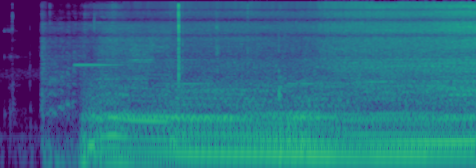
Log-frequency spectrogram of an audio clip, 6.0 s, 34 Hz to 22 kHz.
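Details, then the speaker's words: EA825 4.0T V8 cold start after installing the TSB-updated replacement part 0P2 103 211 H. Steady, even idle, with the high-pitched whistle heard before at cold start, tied to misfires at idle and low load, now gone. "And just like that, the whistle is gone and she's idling smooth again. Granted, it's still on cold start, but you could hear it on cold start before."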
